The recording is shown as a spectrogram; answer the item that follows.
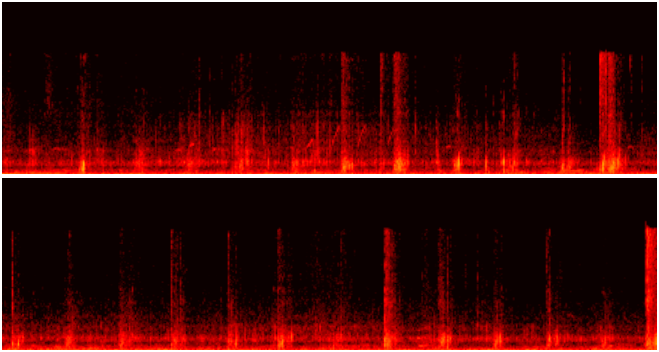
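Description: Footsteps crunching on a gravel path at a steady walking pace.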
